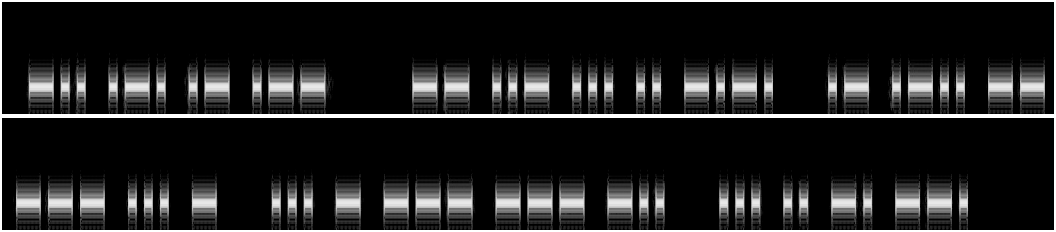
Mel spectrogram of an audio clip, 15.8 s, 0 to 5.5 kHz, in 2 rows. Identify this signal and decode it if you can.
Morse code, heard as a keyed tone, about 20 wpm, 650 Hz. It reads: DRAW MUSIC ALMOST STOOD SING
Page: Engelske ord 20 wpm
